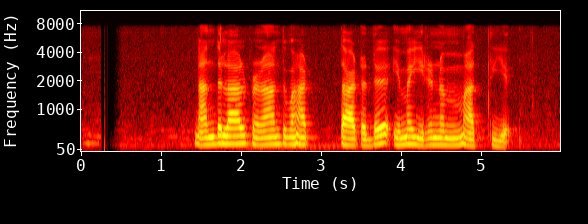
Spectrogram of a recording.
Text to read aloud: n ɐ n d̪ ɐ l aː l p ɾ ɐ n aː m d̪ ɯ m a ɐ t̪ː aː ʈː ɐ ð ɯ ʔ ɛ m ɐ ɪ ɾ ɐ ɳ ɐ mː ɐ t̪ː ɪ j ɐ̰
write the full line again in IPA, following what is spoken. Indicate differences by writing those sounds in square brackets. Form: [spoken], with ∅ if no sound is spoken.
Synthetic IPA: n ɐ n d̪ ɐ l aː l p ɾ ɐ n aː [n] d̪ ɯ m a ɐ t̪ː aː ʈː ɐ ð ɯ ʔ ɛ m ɐ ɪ ɾ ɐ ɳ ɐ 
